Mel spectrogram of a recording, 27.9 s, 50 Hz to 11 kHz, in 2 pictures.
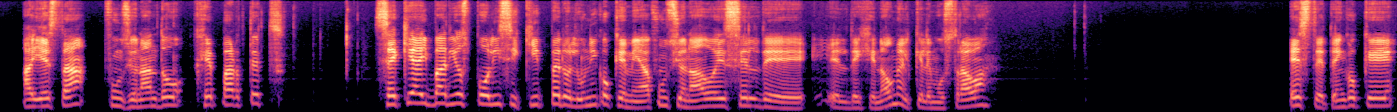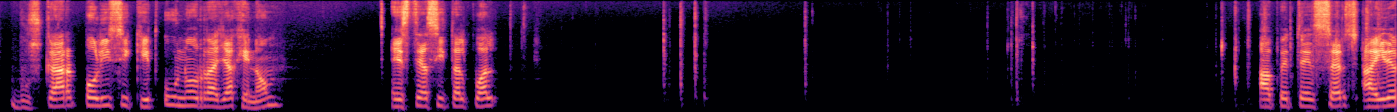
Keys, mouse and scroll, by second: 1.5 click, 2.7 click, 10.6 click, 11.2 click, 14.4-16.3 drag, 19.0 click, 19.6 click, 20.8 super+Return, 24.8 ctrl++, 25.8-27.9 typing.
